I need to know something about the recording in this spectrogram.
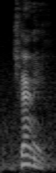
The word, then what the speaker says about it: Cheney: Cheney. Any comments that either of my colleagues would like to make? No, sir. I believe it's spelled and pronounced the same way as Dick Cheney.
